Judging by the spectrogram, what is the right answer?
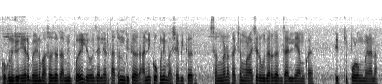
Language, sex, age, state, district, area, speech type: Goan Konkani, male, 30-45, Goa, Salcete, rural, spontaneous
